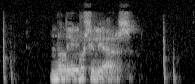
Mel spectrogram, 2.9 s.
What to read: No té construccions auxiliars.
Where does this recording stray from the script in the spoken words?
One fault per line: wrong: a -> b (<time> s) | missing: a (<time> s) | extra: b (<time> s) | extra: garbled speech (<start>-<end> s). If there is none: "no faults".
missing: construccions (1.1 s)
